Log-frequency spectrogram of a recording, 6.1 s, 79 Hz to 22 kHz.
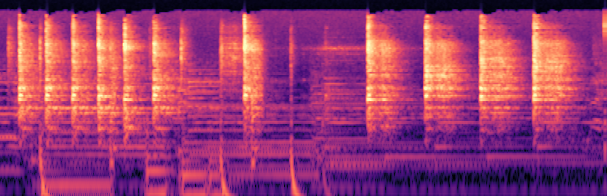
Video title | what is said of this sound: Suzuki DR 350 S - SE / Restauration / Episode 5 : Partie cycle 🚲 | このより高いピッチの特徴的なノイズは、新しいトラックがフレームに接触していることを示します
